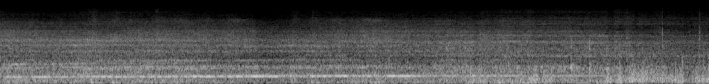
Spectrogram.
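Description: A train's motor whines with a steady tone.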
